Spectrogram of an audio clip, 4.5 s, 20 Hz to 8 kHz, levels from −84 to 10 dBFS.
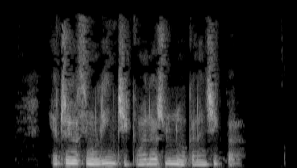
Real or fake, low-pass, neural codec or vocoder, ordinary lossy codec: real; 7.2 kHz; none; MP3, 32 kbps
